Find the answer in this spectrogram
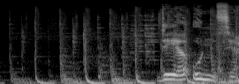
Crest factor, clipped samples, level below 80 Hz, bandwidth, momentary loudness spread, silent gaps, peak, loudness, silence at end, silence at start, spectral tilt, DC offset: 18 dB; under 0.1%; -36 dBFS; 19.5 kHz; 19 LU; none; -6 dBFS; -23 LUFS; 0 s; 0 s; -4 dB/octave; under 0.1%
